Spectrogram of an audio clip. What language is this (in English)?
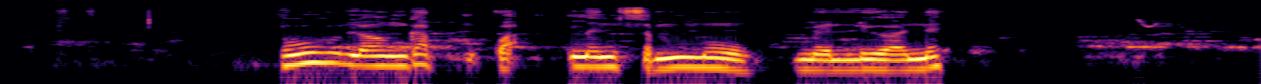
Ngomba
